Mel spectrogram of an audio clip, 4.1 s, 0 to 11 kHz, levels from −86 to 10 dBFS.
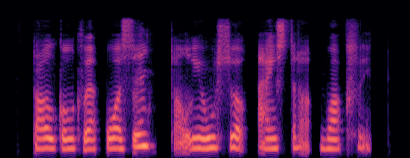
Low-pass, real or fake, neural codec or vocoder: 7.2 kHz; fake; codec, 16 kHz, 1 kbps, FunCodec, trained on Chinese and English, 50 frames a second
